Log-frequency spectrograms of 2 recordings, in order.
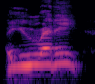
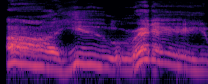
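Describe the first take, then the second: First: Said in the usual way. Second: Very slow ring-announcer stretch; slow, drawn-out announcer hype; drawn-out hype call. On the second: Shown as a demonstration. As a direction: stretch every word like a fight announcer. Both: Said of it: "are we ready?".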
